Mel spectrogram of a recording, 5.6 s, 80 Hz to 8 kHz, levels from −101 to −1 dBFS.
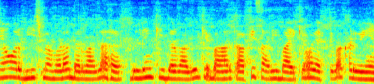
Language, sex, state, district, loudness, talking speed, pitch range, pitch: Hindi, female, Jharkhand, Sahebganj, -16 LUFS, 190 wpm, 210-245 Hz, 225 Hz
